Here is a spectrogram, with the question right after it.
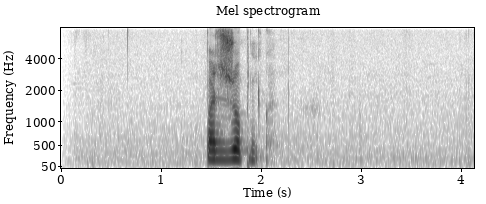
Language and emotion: Russian, angry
